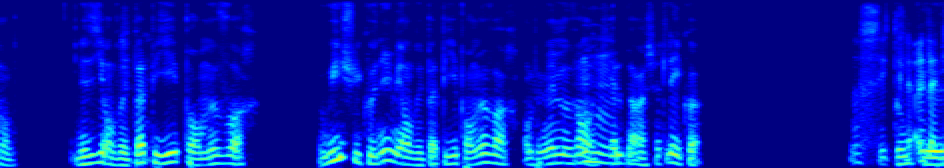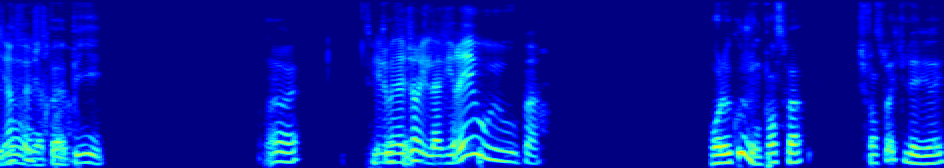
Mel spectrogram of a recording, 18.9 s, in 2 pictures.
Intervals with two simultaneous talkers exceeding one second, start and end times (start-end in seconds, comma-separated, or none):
9.0-10.2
